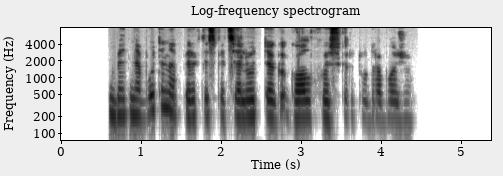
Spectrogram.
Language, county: Lithuanian, Kaunas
